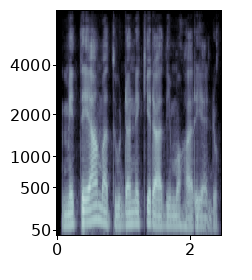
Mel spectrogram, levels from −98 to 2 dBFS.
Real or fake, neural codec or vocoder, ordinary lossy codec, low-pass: fake; codec, 16 kHz, 4.8 kbps, FACodec; none; none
